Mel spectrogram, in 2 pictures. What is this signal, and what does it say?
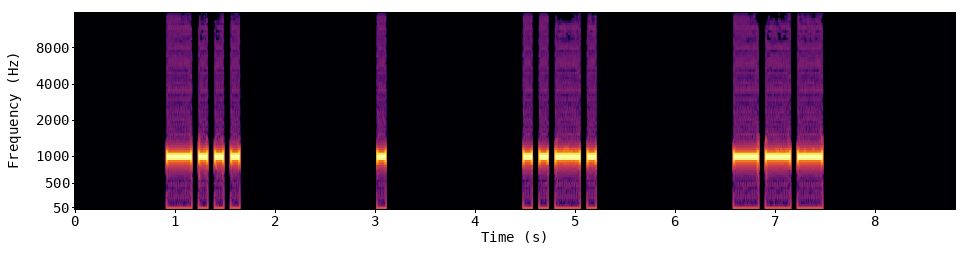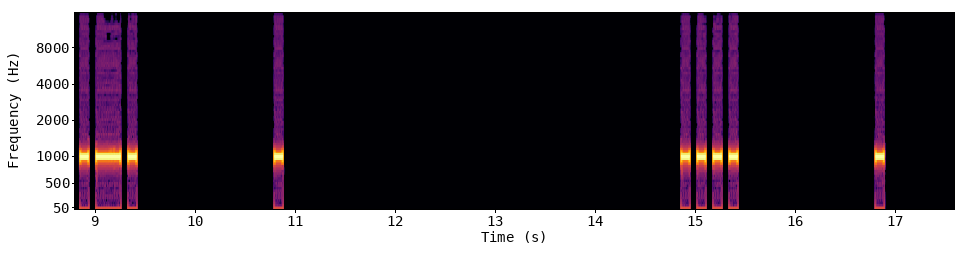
Morse code, heard as a keyed tone, about 15 wpm, spaced as for 5 wpm, 1000 Hz. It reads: BEFORE HE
